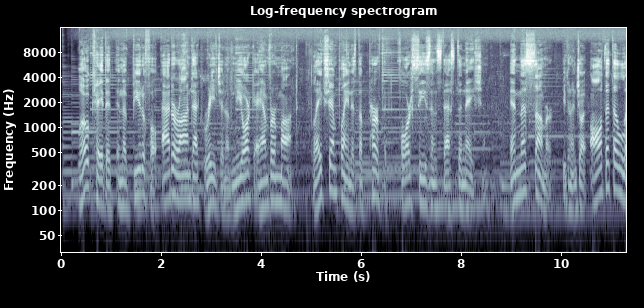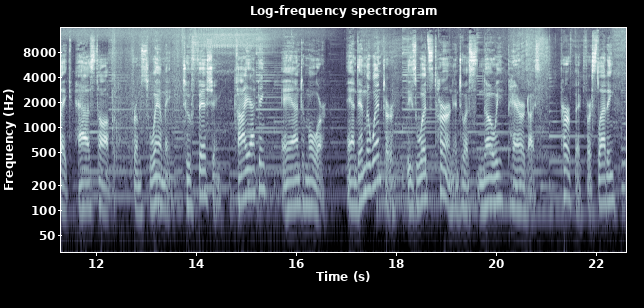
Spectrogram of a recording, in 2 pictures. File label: Narration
